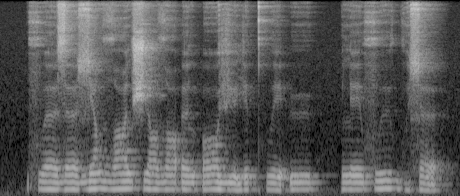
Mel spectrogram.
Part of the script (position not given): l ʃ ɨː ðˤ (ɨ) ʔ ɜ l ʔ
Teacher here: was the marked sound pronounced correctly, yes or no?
yes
